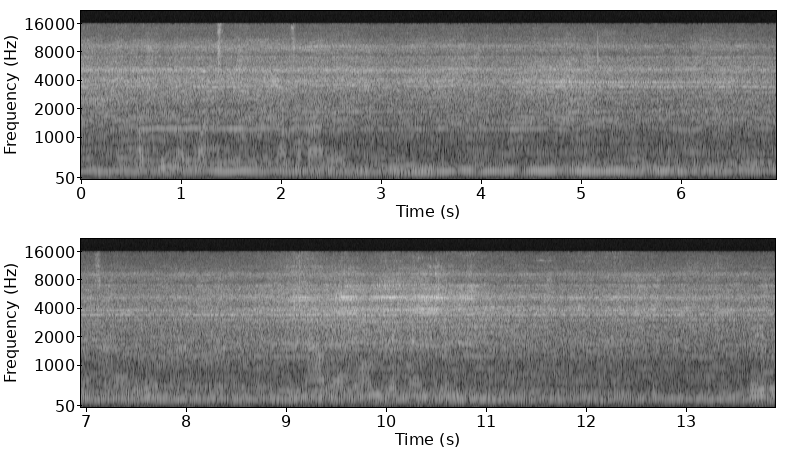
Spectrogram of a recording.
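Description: A middle-aged woman talks calmly, close by.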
